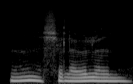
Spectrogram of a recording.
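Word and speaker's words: Xilonen: crafting an ancient name sholan that's how you say it correct the situation isn't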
